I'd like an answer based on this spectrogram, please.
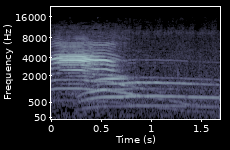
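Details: Domestic cats facing off and fighting, slowed down: a single drawn-out moaning yowl, loud and bright at first, then sliding gradually lower and fading.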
